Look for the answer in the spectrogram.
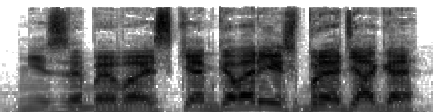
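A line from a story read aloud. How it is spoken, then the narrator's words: Furious shout. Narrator (Russian): Яростно крикнул Острид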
